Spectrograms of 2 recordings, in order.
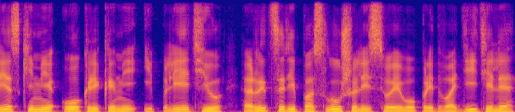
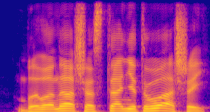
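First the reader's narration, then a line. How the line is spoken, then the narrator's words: Furious roar. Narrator (Russian): В бешенстве взревел хозяин замка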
